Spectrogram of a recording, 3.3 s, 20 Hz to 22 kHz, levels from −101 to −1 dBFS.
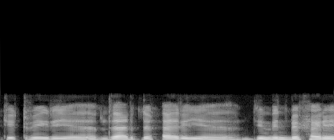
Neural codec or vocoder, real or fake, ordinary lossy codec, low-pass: autoencoder, 22.05 kHz, a latent of 192 numbers a frame, VITS, trained on one speaker; fake; none; 7.2 kHz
